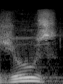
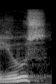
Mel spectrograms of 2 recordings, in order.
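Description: First: The word ends with a z sound. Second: The word ends with an s sound. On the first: The word is used as a verb. "yani z ki sound aati hai" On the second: The word is used as a noun. "yani s ki sound aati hai"

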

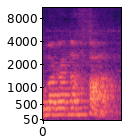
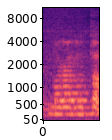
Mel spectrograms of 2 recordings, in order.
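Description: First: The consonant before the last vowel is 'f'. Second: The consonant before the last vowel is 't'.

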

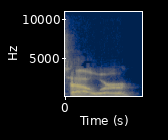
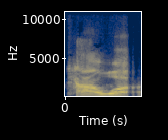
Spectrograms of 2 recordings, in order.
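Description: First: The word is said with a standard accent. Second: The word is said with a Brooklyn accent. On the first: The speaker calls it right. "instead of tower" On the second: The speaker calls it wrong. "you say tower"

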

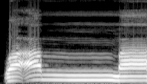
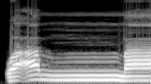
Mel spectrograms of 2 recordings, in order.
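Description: Both takes have the same delivery.

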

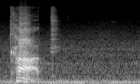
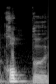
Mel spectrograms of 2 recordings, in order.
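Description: First: The vowel is a long open 'ah'. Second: The vowel is a short rounded 'o'. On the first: The speaker calls it right. "実際の発音は、これ明るいあなんで、口を大げさに開けて" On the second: The speaker calls it wrong. "日本語だとコップですけど"

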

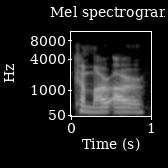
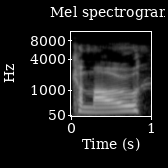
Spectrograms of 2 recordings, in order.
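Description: First: The name ends with a doubled o sound. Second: The name ends with a single o sound. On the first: The speaker calls it right. "I used to pronounce Kamo-o as Kamo" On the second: The speaker calls it wrong. "I used to pronounce Kamo-o as Kamo"

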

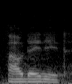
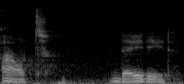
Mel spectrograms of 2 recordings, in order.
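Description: First: The word is said fast as one unit. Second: The word is said slowly in separate parts.

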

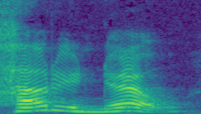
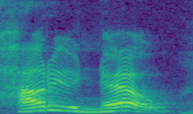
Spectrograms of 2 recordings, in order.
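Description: The two takes are said the same way.

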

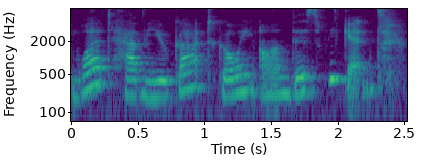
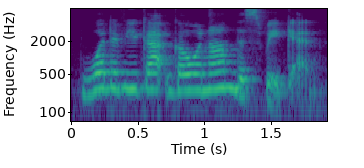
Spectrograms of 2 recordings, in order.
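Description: First: Every word is pronounced clearly and separately. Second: The first words blend together and the final g drops. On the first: The speaker calls it wrong. "we don't say it that clearly" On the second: The speaker calls it right. "So what and have are gonna be pushed together"

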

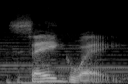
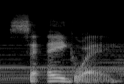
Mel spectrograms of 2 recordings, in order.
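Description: First: The word ends with a 'way' sound. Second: The same.

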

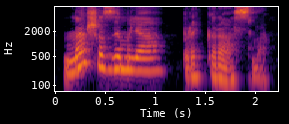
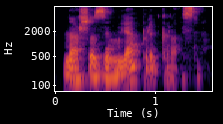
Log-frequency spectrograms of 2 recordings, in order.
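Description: First: It is said excitedly with raised intonation. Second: It is said calmly at normal loudness. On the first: It is an exclamation. "Окличне речення вимовляється з підвищеною інтонацією" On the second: It is a plain statement. "Воно вимовляється спокійно і звичайною силою голосу"

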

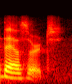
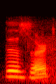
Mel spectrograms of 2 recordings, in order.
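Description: First: The stress is on the first syllable. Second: The stress is on the second syllable. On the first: It is the noun for a dry sandy region. "Desert, substantivo" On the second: It is the verb meaning to abandon. "isso aqui é o verbo desertar"

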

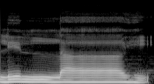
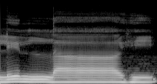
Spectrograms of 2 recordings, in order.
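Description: The two takes are said the same way.

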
